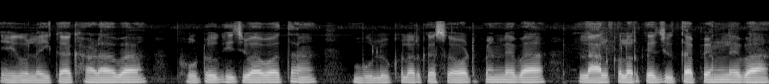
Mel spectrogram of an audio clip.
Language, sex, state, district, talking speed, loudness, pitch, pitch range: Bhojpuri, male, Bihar, Muzaffarpur, 140 wpm, -17 LUFS, 110 Hz, 105-110 Hz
